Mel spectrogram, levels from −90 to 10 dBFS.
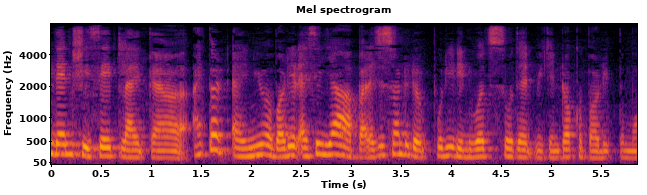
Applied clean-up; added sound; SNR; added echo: none; none; none; none.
